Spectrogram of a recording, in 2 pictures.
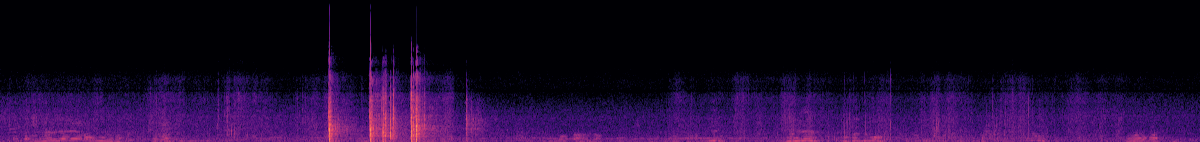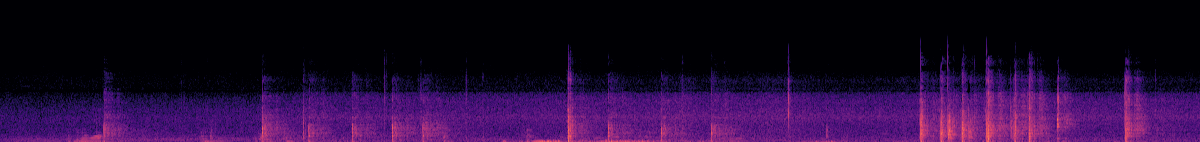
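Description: Paintball markers firing: a quick burst of sharp shots about three to four seconds in, scattered single shots through the middle, and a rapid volley near the end, with faint voices calling across the field.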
